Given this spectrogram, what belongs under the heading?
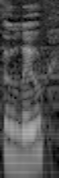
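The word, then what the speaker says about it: Fou-lu: that his name that's how you say it fulu I like the um the F the folian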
